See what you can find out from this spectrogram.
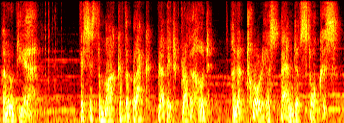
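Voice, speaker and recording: A fastidious puppet butler for a video game. His delivery is formal and deferential, with lively swings in pitch. The voice rings in an echoey room with music playing behind it. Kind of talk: scripted video game dialogue. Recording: roomy echo.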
